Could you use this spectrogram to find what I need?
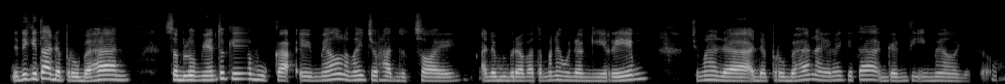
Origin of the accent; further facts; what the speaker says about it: Java, Indonesia; Iya, aku jadi kangen balik ke Jawa.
